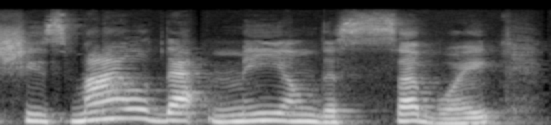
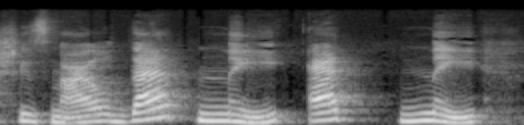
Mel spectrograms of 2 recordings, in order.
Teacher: Mas uma das características que acontecem com alguma frequência é nesses T's, por exemplo, que é uma consoante oclusiva, que vem depois de uma vogal, at, você, ao invés de fazer o T, você corta essa vogal abruptamente · Shown in: first take · Term: fecha mesmo a glote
